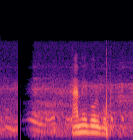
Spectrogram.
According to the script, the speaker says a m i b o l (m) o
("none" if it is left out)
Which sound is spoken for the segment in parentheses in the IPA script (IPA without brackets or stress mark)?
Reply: b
